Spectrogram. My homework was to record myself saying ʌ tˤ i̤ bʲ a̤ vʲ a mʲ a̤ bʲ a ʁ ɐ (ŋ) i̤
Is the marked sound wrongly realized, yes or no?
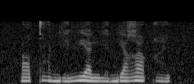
yes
